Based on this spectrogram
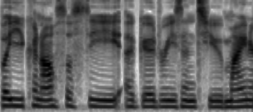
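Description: A woman with a plain, everyday voice at a moderate pace, on a very clean recording with a silent background. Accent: American. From California and eastern Idaho. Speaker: English education professor. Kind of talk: interview. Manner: casual with frequent fillers.

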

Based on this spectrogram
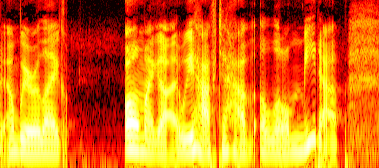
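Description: A woman speaks with ordinary pitch variation. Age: 20s. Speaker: podcast co-host. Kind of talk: casual chat. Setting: remote recording from home.

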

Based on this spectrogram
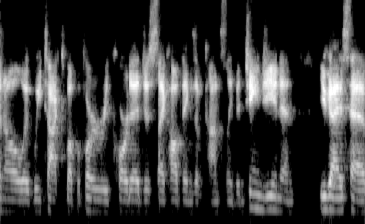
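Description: Bright and sharp, the man's tone stands out. He talks very fast. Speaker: podcast host. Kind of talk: casual roundtable chat. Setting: video call. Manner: usually talks fast.

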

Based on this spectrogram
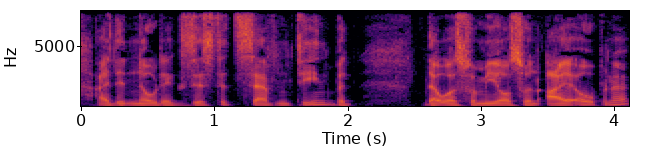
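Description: A man's medium-pitched voice in a Flemish accent, lively in intonation and fairly quick, with a dry, close sound and no echo. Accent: Belgian Dutch-accented English. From Belgium. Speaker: artist and TV host, researcher of fantasies. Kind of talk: casual interview conversation. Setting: recorded in a bed in Amsterdam.

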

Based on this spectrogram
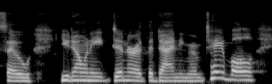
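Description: Against a quiet background, a woman uses a normal speaking voice at a medium pitch with ordinary pitch variation. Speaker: author and professional organizer. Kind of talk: interview conversation.

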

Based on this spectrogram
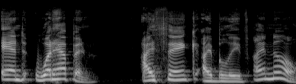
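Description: Set against a silent background in a very clean recording, a man with an American accent speaks at a fairly slow pace in an animated tone. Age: 60s. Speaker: pastor. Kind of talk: podcast teaching on history and faith. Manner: animated, with many restarts and fillers.

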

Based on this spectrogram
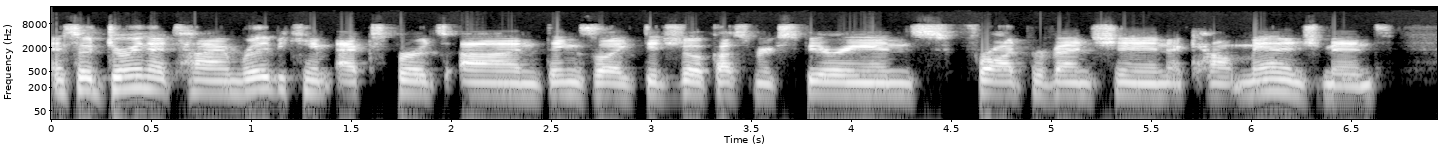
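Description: In a normal speaking voice, a man with a fairly high pitch speaks at a fairly quick pace with hardly any pauses. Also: ordinary pitch variation. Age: 30s. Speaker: fintech CEO. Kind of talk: interview.

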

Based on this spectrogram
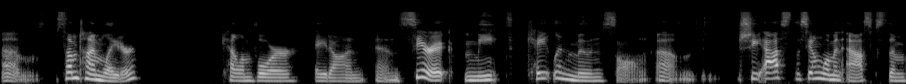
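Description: An ordinary speaking voice, a woman's at medium pitch with lively intonation, comes across as a dry, close sound with no echo. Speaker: podcast co-host. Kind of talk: casual informative chat.

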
